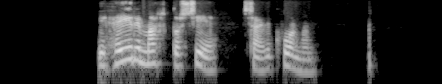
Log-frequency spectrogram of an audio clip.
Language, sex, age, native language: Icelandic, female, 30-39, Icelandic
